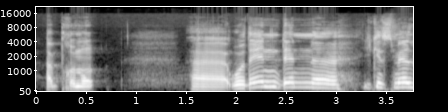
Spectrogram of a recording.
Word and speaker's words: Aspremont: And then once you're at Aspremont, I don't think you pronounce the S, Apremont.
